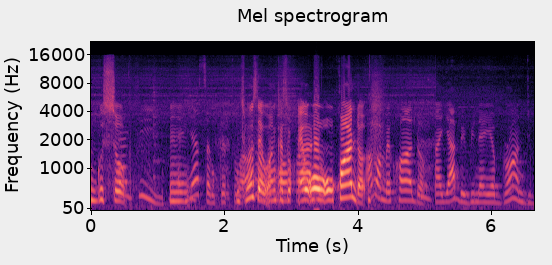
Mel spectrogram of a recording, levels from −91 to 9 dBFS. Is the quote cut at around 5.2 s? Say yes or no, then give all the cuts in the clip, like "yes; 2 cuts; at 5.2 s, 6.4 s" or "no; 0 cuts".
yes; 1 cut; at 5.2 s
